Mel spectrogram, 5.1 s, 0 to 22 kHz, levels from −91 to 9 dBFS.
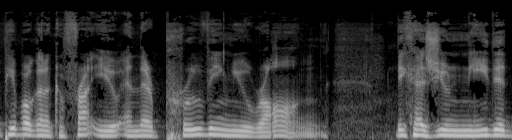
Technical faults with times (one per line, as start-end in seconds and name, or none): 1.20-1.23 corrupt frame decoded
2.70-2.78 corrupt frame decoded
4.75 corrupt frame decoded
